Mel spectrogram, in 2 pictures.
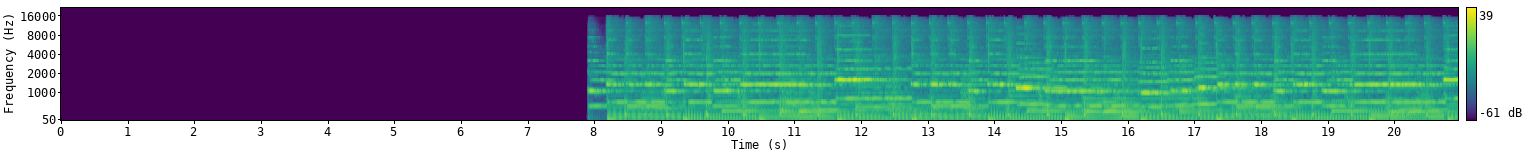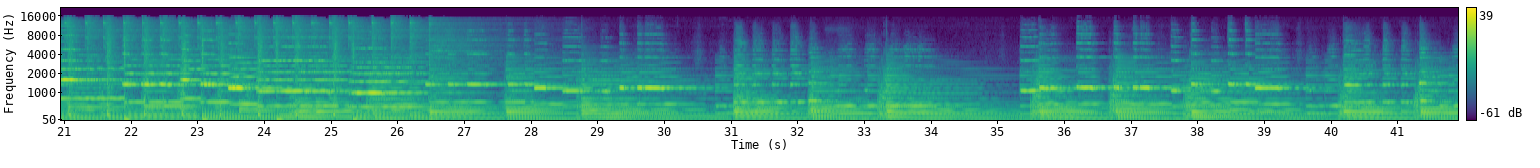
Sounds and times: Flute: 7.9 - 41.9
Happy music: 7.9 - 41.9
Independent music: 7.9 - 41.9.

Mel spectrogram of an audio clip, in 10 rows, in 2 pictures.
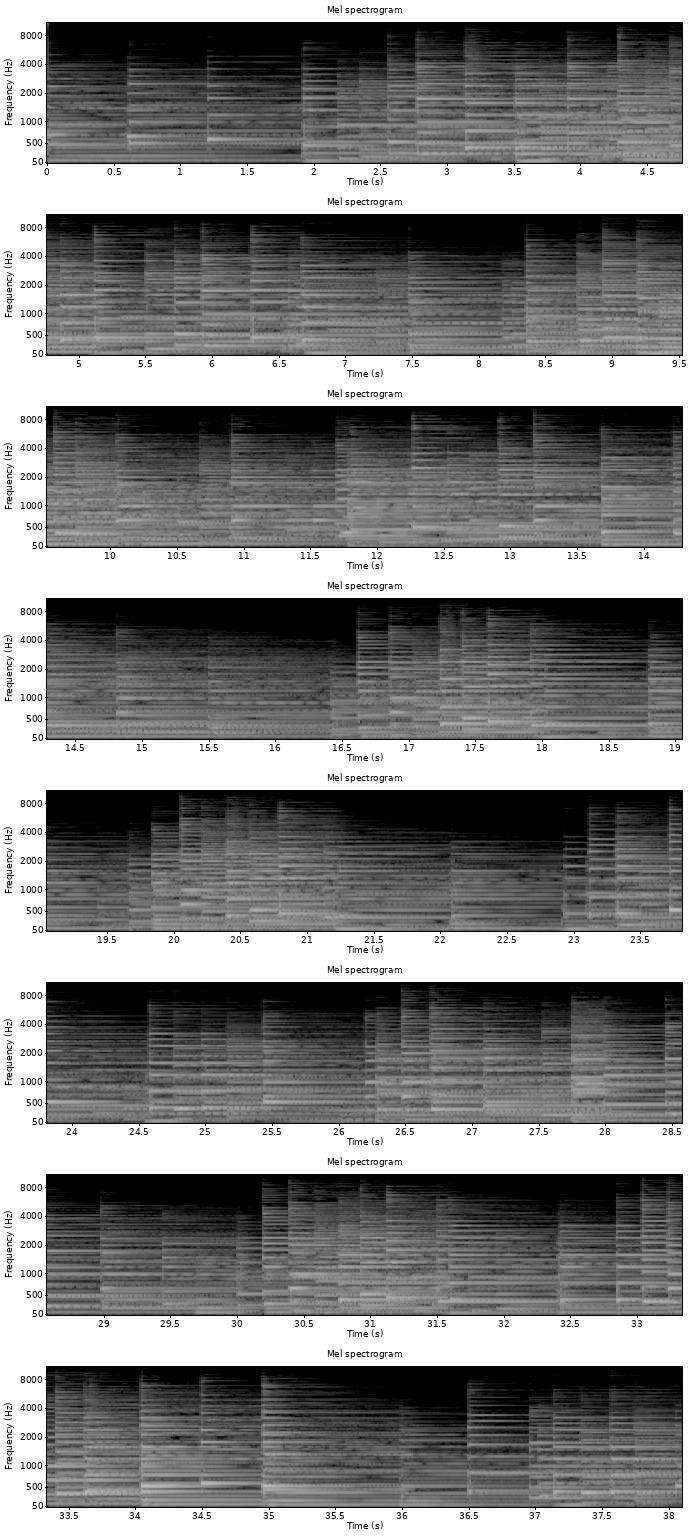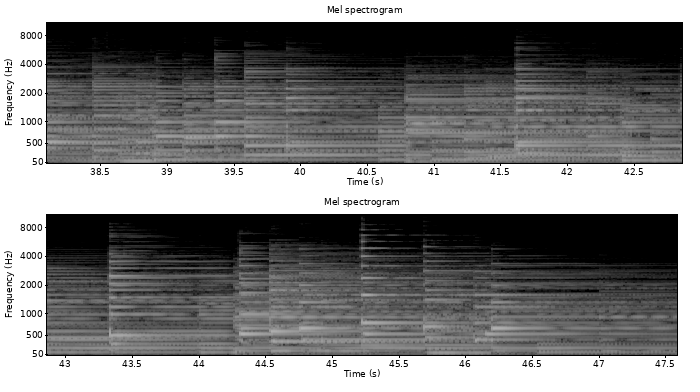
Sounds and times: Electric piano: 0.0 - 47.5.

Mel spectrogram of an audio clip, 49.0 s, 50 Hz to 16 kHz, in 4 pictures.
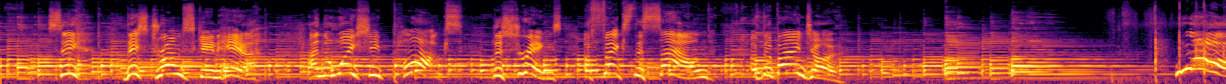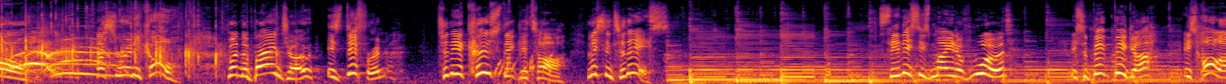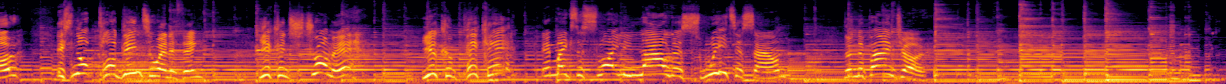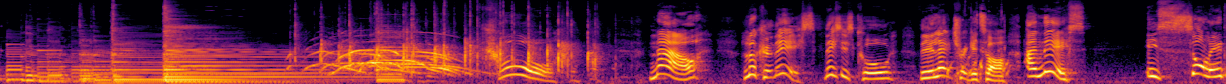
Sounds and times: Music: 0.0 - 11.8, 18.9 - 40.9
Speech: 13.2 - 19.0, 21.1 - 22.4, 23.0 - 28.1, 28.8 - 32.4, 33.0 - 33.8, 41.6 - 42.4, 43.3 - 49.0.

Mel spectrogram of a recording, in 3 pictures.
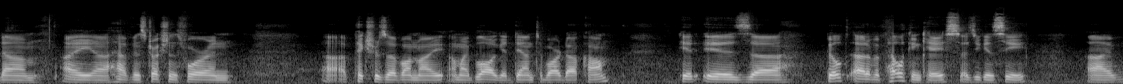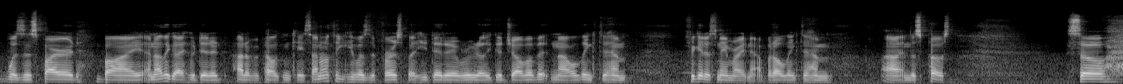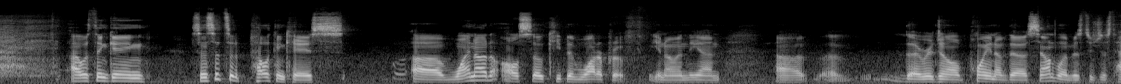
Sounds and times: Speech: 0.0 - 2.4, 3.2 - 6.2, 6.8 - 10.3, 10.9 - 20.8, 21.9 - 22.4, 23.1 - 33.6.

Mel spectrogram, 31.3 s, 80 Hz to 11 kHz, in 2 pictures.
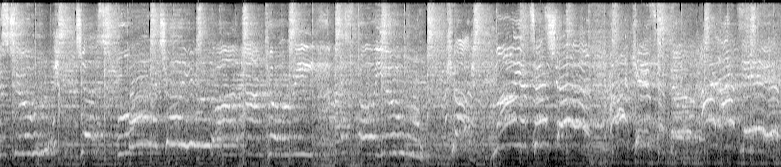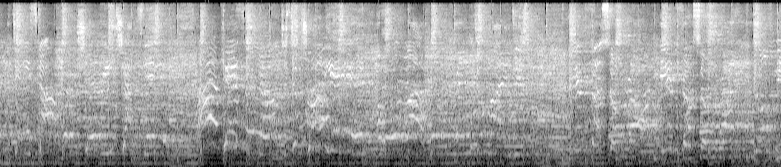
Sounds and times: Exciting music: 0.5 - 31.2.

